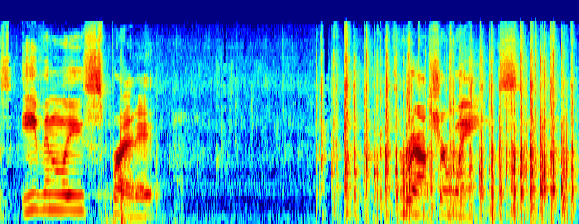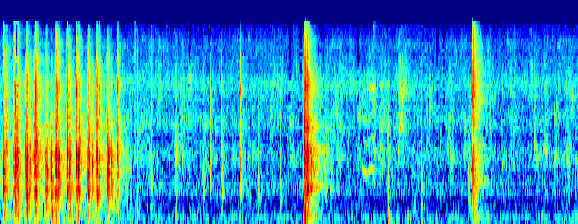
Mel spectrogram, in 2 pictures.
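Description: Plastic lids snap and click onto food containers.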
